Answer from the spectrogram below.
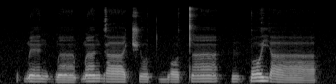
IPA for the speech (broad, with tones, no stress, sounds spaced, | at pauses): ɓ ɛ̃˧ ɡ͡b ã˨ ɓ ã˦ ɡ aː˨ t͡ʃ ɔ̃˨ t b ɔ˨ t ã˧ | ɨ˨ k͡p ɔ˦ j aː˨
